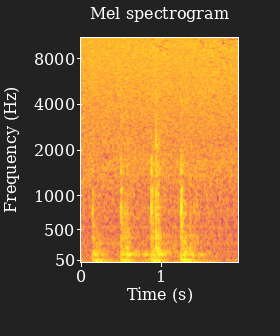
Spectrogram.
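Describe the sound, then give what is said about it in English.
Four steady knocks on a door, evenly spaced and fairly loud, each a dull thud with a short resonant tail, heard alone with no voices. “You know, you find him on the outside knocking.”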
